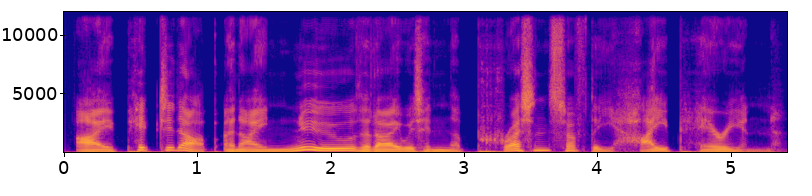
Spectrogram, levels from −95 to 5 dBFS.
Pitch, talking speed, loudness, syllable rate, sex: 130 Hz, 175 wpm, -17 LUFS, 4.1 syllables/s, male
